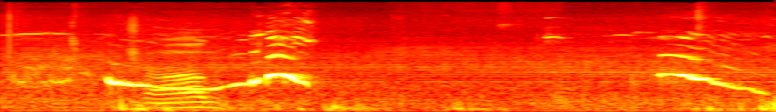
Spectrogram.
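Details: Buchog, a Japanese Spitz, whimpers in two drawn-out, wavering whines, the first dipping then climbing, the last sliding steadily downward, over a soft background hiss.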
